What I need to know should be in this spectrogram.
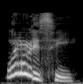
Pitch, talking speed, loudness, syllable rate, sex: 290 Hz, 215 wpm, -13 LUFS, 7.1 syllables/s, female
